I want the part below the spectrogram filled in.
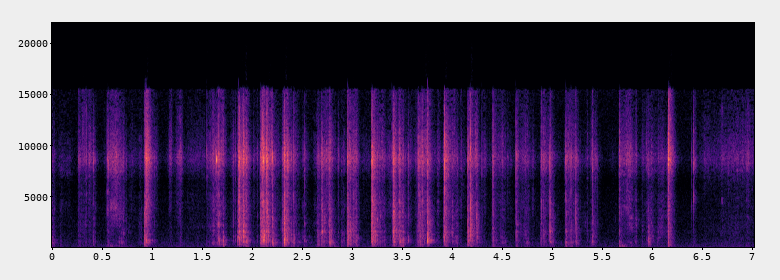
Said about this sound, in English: Let me go ahead and cut this deck and let's see where we're going.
